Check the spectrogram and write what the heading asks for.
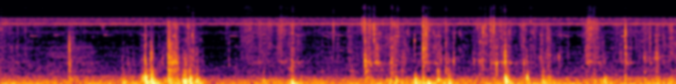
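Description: Irregular knocks and rattles of a wire-mesh fish trap being handled in shallow water, the loudest cluster about a second and a half in. Insects chirr steadily behind.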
